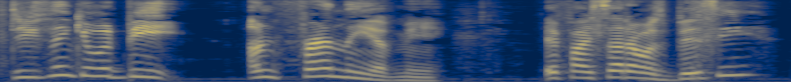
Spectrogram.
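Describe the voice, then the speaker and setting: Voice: mid-range voice, big pitch swings, a little fast, a bit bright, no echo, clean studio sound. A performer playing a meek, naive little man, humble and earnest, in an audio storybook drama. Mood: meek, apologetic. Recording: faint background noise.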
